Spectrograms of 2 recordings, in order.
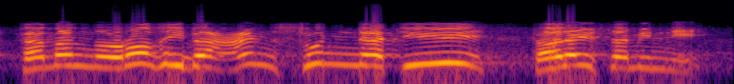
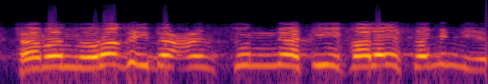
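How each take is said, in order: First: Slow and weighty. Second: Said in the usual way. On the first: Acted. Quoting the Prophet, repeated.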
